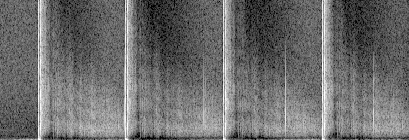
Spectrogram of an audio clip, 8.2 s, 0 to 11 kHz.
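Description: Four pistol shots from a Ruger LCP II chambered in .380 ACP, fired at an even pace about two seconds apart, each followed by a fading echo.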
